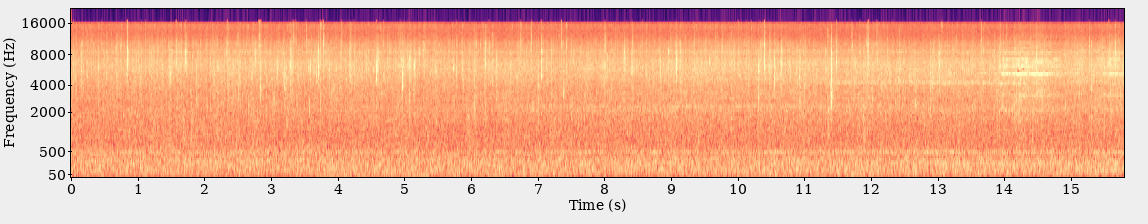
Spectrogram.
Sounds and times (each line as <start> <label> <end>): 0.0 rain 15.8
9.2 Train Going Past 15.8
